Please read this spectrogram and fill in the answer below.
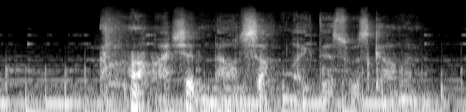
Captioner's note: chuckles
